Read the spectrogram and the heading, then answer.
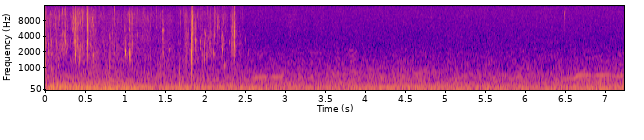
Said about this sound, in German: Eben war mal ganz kurz windstill, da konnte man so ein bisschen den Strand da hinten hören. So ganz kurz, dass man gar nicht windstill kann.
